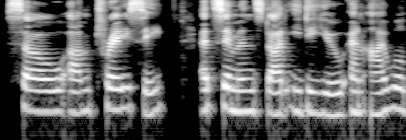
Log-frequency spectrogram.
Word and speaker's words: Treacy: c y and um it's pronounced tracy but it's e a so um tracy at simmons.edu and i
